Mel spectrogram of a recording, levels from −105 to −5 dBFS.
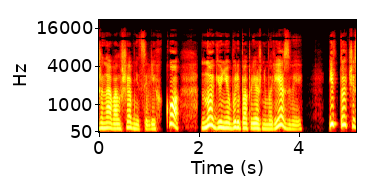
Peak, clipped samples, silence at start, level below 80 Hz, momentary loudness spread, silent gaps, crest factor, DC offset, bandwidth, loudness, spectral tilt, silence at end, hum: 0 dBFS; under 0.1%; 0 s; -66 dBFS; 12 LU; 1.27-1.32 s, 4.51-4.58 s; 16 dB; under 0.1%; 13.5 kHz; -17 LUFS; -6 dB/octave; 0 s; none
